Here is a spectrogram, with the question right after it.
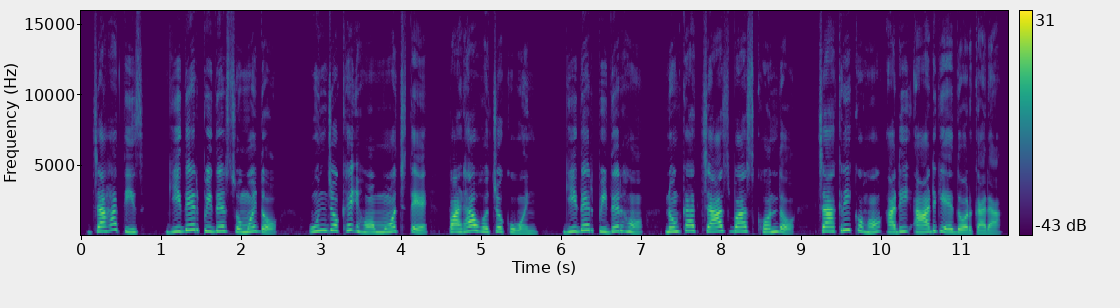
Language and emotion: Santali, neutral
